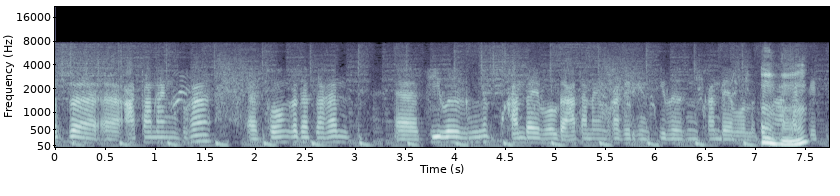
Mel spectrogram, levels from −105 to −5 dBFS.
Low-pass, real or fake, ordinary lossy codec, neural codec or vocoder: none; real; none; none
